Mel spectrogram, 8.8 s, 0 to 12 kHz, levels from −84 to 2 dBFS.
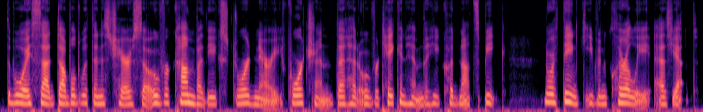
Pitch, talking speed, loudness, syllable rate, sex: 185 Hz, 190 wpm, -21 LUFS, 5.5 syllables/s, female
